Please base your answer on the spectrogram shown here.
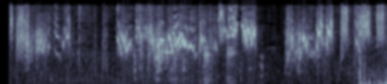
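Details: Budgerigars giving a mating call used to stimulate breeding: dense, scratchy, high chattering and squawks in rapid bursts, with a short pause just past three seconds.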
